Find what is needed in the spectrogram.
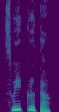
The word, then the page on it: ಸ್ವೀಕೃತಿ: svīkřti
